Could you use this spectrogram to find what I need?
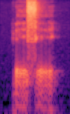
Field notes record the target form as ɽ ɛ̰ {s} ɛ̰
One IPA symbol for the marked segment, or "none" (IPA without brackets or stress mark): s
